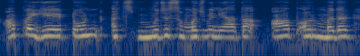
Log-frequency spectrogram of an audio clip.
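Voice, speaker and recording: A woman doing a hot-tempered young brother in a fan storybook, scolding loudly and indignantly. The voice is raised and high. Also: steady tone, normal speed, natural voice.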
